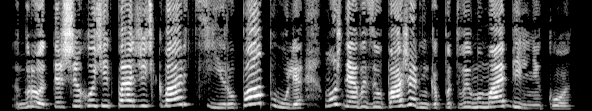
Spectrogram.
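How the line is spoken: Squeaky voice. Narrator (Russian): пискнула Пипа

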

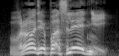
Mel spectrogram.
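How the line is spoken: Shouting into the distance. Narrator (Russian): прокричал он кому-то вдаль

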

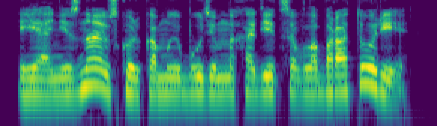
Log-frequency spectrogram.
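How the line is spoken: Plain. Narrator (Russian): ответил он

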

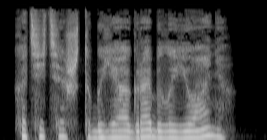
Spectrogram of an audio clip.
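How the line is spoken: Sighing. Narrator (Russian): Фэн Чань вздохнула

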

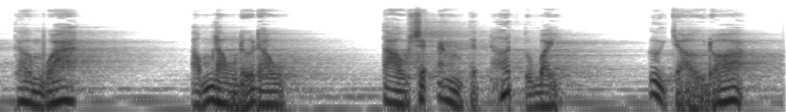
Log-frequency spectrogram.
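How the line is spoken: Demon's soft chuckling murmur. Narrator (Vietnamese): con quỷ cười nhẹ cho buộc miệng nói khẽ

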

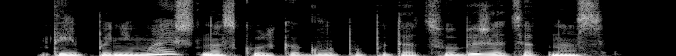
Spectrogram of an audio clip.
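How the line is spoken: Calm question. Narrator (Russian): спокойно спросил Макс

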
